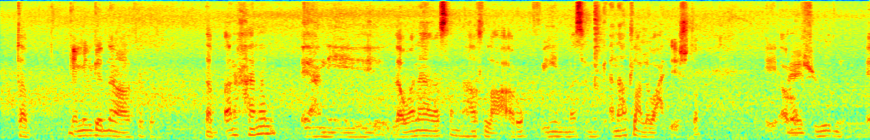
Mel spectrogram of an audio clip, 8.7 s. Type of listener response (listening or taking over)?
listening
